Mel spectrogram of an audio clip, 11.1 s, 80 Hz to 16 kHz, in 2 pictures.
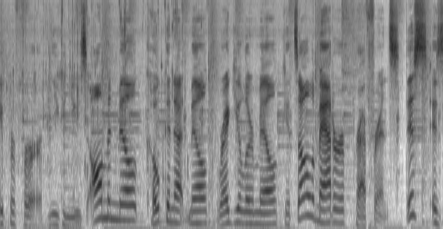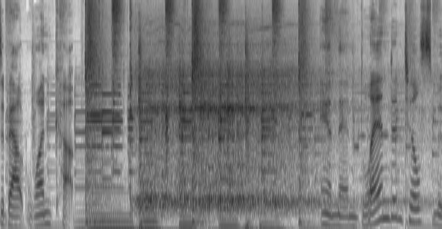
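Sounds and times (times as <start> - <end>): background music: 0.0 - 11.0
blender running: 7.2 - 11.0.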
